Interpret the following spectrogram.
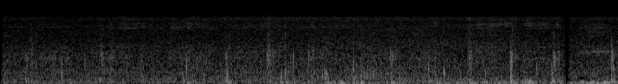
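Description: Steady footsteps of a hiker in trail running shoes on a rocky, rooty dirt trail: a run of light, irregular steps over a low background hiss.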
